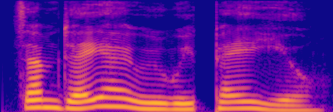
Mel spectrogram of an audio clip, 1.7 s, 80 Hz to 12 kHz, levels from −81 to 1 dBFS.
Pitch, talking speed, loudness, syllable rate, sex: 190 Hz, 215 wpm, -17 LUFS, 4.5 syllables/s, female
